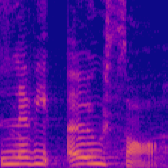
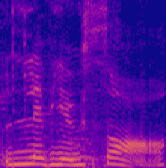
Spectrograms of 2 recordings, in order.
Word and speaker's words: Leviosa: iconic Wingardium Leviosa lesson you're saying it wrong it's Leviosa not Leviosa he only actually performs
